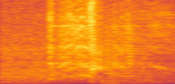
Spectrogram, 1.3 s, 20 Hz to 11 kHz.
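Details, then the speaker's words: Jeep cranking with the distributor just turned 180 degrees from its original position (rotor moved from 5 to 2), tried from number 1: sharp, gunshot-loud backfire pops as it tries to catch, apparently no spark; backfire from ignition timing 180 degrees out. "Whoa! The hell was that? Oh my god. Dude, that was the most ridiculous backfire. It sounded like a goddamn Gunshot."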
